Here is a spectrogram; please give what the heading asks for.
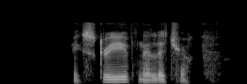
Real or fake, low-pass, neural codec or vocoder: real; 7.2 kHz; none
